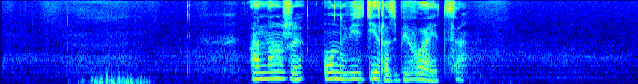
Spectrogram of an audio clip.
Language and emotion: Russian, sad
